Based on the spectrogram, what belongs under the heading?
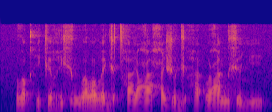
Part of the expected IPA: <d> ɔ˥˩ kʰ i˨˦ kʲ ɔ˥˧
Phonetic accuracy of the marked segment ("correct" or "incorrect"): incorrect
